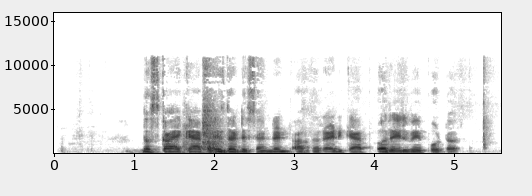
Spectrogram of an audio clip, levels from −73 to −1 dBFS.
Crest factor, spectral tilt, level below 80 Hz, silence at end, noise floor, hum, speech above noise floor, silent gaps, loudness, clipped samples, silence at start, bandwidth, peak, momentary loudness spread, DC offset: 18 dB; -4.5 dB/octave; -58 dBFS; 0.15 s; -55 dBFS; none; 37 dB; none; -18 LUFS; under 0.1%; 0.9 s; 11.5 kHz; -2 dBFS; 8 LU; under 0.1%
